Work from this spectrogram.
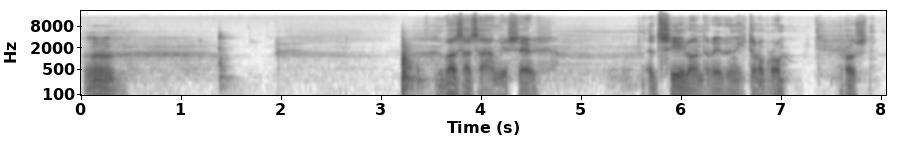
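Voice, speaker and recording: An actor playing a middle-aged mayor in a 1970s radio drama, chummy, colloquial and patronizing while evasive. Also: male voice, very deep voice, a little slow, creaky, fairly bright tone, a little hiss or hum, exaggerated voice. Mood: evasive, blustering. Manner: familiar, colloquial, brushing off with hearty chumminess.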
